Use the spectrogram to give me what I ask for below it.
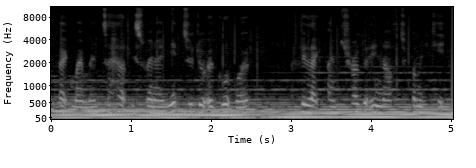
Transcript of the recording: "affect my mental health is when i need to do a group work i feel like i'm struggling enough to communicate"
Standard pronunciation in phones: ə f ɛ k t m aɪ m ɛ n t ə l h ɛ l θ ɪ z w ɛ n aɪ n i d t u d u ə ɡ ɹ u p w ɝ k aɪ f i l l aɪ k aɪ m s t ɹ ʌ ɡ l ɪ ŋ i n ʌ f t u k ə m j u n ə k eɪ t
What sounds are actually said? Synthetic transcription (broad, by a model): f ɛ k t m aɪ m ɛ n t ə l h ɛ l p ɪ s w ɛ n aɪ n i d t u d u ə ɡ u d w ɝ k aɪ f i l l aɪ k aɪ m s t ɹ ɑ ɡ ɪ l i n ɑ f t u k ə m j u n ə k eɪ t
